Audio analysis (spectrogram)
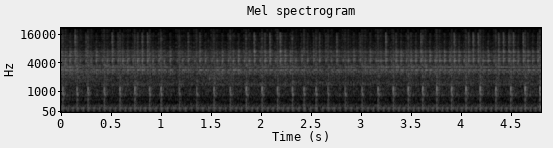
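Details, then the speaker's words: Yamaha PW50 two-stroke after oil leak work: low, slightly uneven, lumpy stumbling idle, seeming to want to bog when given gas; cause not confirmed; rough idle. "so it's it's wanting to it's idling but it like when I give it to gas it sounds like it wants to"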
